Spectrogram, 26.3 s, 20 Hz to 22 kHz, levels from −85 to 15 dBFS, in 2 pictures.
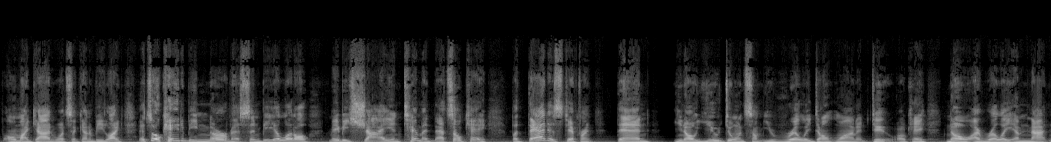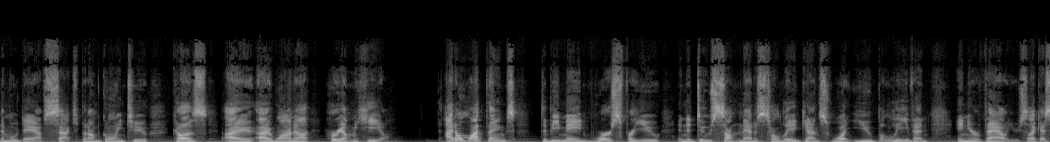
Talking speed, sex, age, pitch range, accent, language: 210 wpm, male, 40-59, 130-160 Hz, American, English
